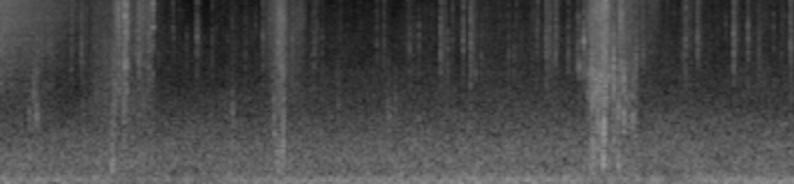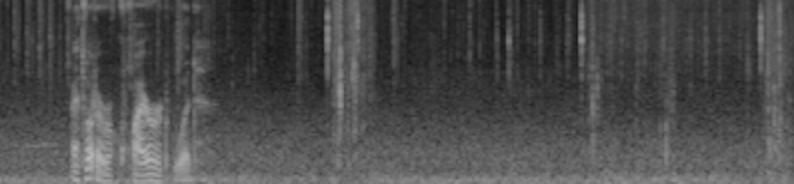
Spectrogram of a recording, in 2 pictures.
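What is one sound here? A campfire crackles and hisses steadily.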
